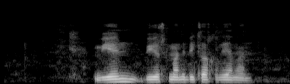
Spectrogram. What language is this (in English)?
Uzbek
